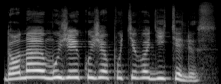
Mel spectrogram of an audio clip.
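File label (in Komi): "дона-ӧ музей кузя путеводительыс", Komi, female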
